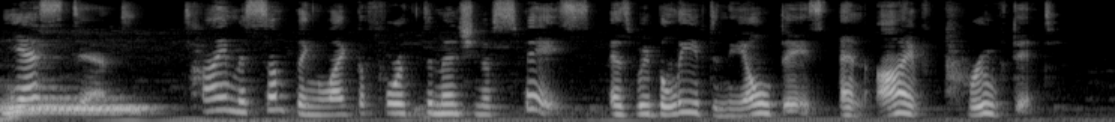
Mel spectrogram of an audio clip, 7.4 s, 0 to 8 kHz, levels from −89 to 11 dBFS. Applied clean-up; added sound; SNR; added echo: classical method log-MMSE.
